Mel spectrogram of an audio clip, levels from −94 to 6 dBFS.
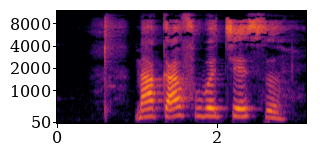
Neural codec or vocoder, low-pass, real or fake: none; 10.8 kHz; real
